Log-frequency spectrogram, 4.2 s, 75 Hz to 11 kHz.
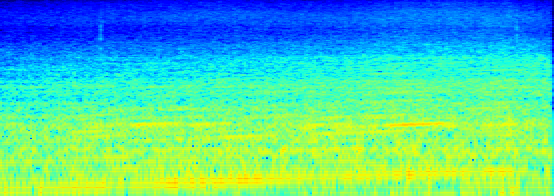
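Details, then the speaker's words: Mazda Miata on road test; under acceleration uneven stumbling beat with missing pulses and jerky pull, running on 3 cylinders, a pop at the exhaust manifold, cause unknown to owner: misfire under acceleration. "Je suis sur 3 cylindres là. Je peux pas vous faire un truc correct là, je sais pas pourquoi aujourd'hui elle tourne sur 3 cylindres."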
